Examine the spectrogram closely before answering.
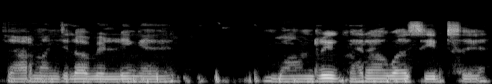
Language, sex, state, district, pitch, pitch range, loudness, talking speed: Hindi, male, Jharkhand, Sahebganj, 130 Hz, 130-140 Hz, -19 LUFS, 120 wpm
